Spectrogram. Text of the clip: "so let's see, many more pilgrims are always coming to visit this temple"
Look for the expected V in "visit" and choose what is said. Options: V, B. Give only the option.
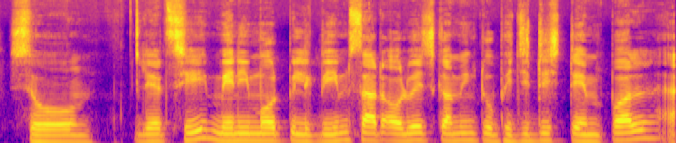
B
